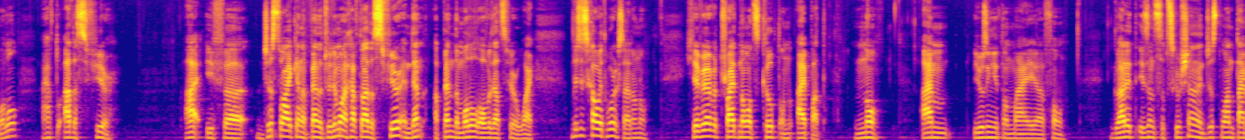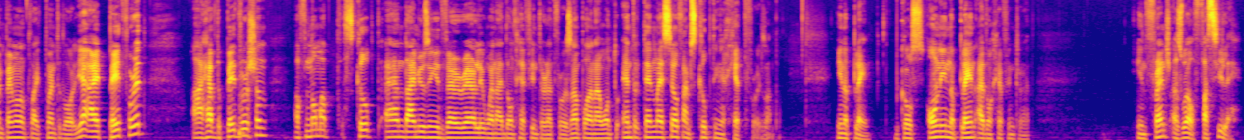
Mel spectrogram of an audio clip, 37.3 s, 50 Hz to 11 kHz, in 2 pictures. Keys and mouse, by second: 2.7-37.3 middle drag.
